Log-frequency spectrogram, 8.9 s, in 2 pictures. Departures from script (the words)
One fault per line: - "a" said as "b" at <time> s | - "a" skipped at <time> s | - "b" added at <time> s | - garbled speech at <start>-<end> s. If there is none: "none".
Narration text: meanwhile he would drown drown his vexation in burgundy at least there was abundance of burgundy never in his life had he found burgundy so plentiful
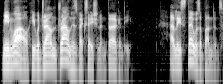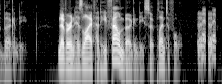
none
